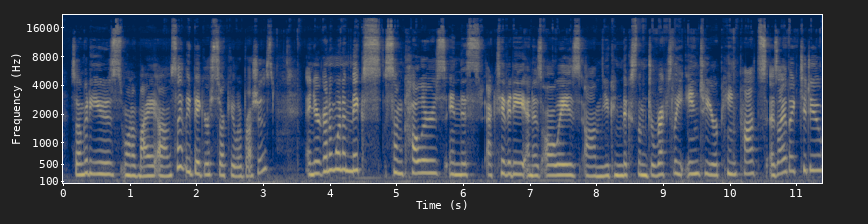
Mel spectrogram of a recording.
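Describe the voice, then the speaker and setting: A woman's high pitch at a fairly quick pace, with ordinary pitch variation and very even loudness. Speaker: children's librarian. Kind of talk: tutorial. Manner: casual, friendly; fast.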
